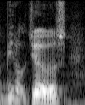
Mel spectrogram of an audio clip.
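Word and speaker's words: Betelgeuse: A pesar de que el verdadero nombre del personaje es Beetlejuice, este se pronuncia Beetlejuice porque sonaba muy divertido y era más fácil de posicionar en el mercado.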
